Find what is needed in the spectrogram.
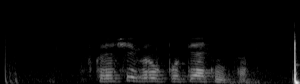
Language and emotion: Russian, neutral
